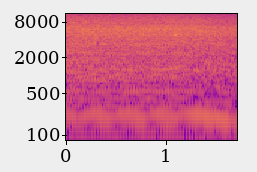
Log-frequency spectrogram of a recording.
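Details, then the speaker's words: 2005 Mercedes ML350 with a crank-no-start caused by a fuse/relay box wetted by a sunroof leak, now running after the fix; steady smooth idle with an even low drone; normal idle. "I mean, it's running like a charm."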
